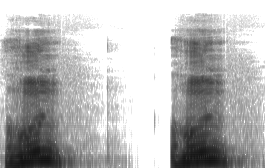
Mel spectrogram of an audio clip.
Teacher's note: جب ہا کو پڑھیں گے تو آخر میں نون ساکن کی آواز آئے گی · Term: تنوین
